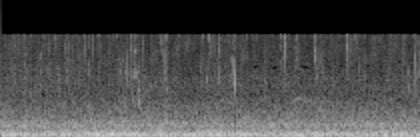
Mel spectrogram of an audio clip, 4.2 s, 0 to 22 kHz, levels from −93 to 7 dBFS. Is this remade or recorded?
recorded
